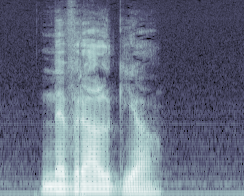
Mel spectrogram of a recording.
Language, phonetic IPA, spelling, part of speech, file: Polish, [nɛvˈralʲɟja], newralgia, noun, Pl-newralgia.ogg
